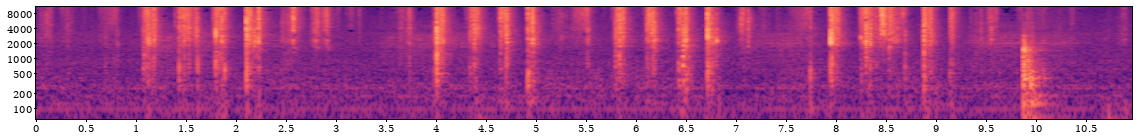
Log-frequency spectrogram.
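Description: A deck of oracle cards being shuffled overhand by hand: a run of crisp card slaps and flicks, a few a second, with a short pause after about two and a half seconds. A heavier knock comes near the end.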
